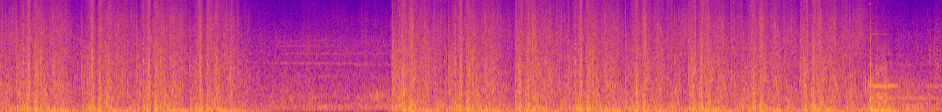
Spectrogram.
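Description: Water splashes and churns as a shark swims fast at the surface.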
